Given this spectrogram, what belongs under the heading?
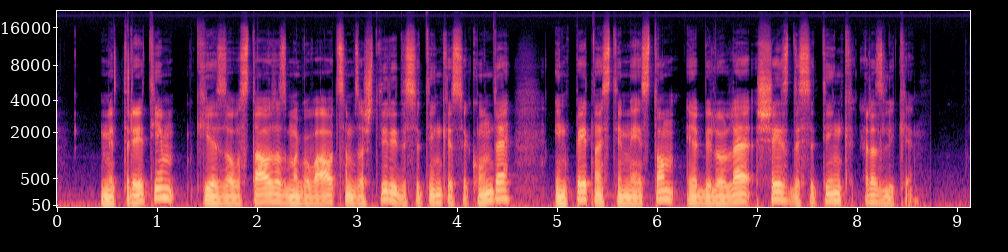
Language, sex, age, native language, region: Slovenian, male, 18-29, Slovenian, Central Slovenia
